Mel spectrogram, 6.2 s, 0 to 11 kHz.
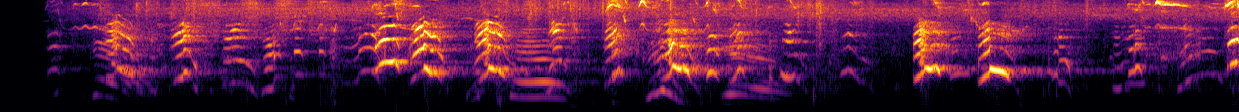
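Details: Registered Border Collie pups, 6 to 8 weeks old from two litters, working goats for the first time in 2019; several high, harmonic yips and squeaky barks overlap in quick, irregular bursts, with continuous shrill chorus and no pause.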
